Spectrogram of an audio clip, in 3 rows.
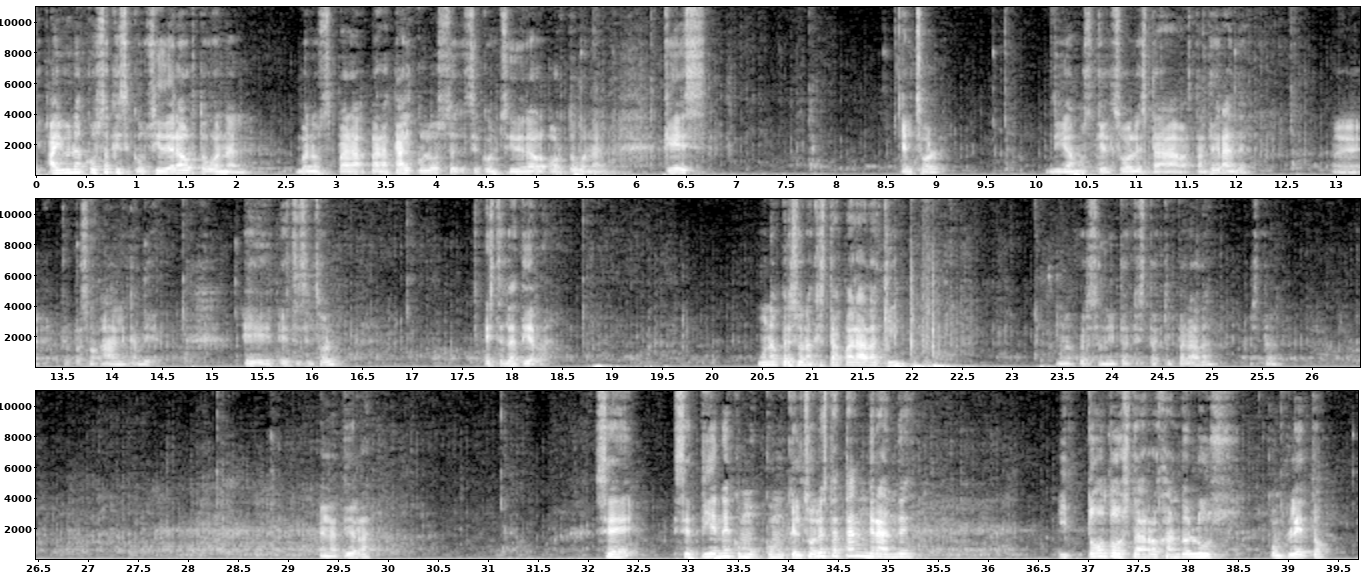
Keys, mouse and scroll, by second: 0.0 scroll down 1, 0.3-1.1 typing, 0.4 scroll up 1, 5.4 click, 5.7 right click, 5.8-6.2 typing, 6.4 click, 10.5 right click, 10.9-11.7 typing, 12.0 click, 18.9-19.2 scroll up 1, 18.9-19.4 typing, 20.7 click, 22.0 ctrl+z, 22.4 right click, 22.7 typing, 23.9 click, 33.4 scroll down 1, 34.8 click.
